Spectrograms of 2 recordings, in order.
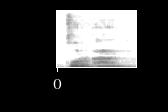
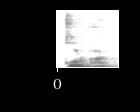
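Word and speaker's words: Qur'an: This is the same word used in Quran. Quran. We don't say Quran. We say Quran. It's deeper. Yeah, Quran. Quran. Yeah. Quran.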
